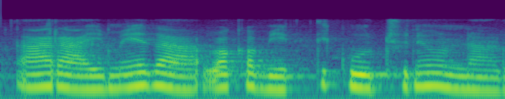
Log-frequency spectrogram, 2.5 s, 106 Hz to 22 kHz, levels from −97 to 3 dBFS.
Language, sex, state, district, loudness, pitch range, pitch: Telugu, female, Telangana, Hyderabad, -16 LUFS, 180-215 Hz, 200 Hz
